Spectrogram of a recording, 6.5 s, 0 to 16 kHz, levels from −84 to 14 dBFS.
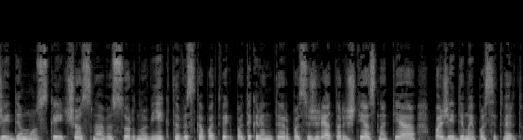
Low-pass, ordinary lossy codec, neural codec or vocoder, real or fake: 14.4 kHz; MP3, 48 kbps; none; real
